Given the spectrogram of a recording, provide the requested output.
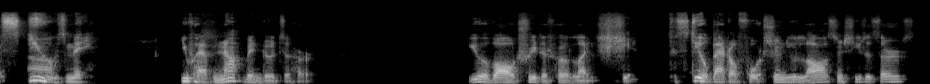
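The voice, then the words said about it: Imitates a film character's accent. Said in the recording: “It's also Benoit Blanc. I might try. Uh, I, guess I'll do the accent”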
